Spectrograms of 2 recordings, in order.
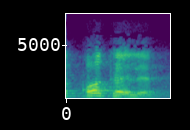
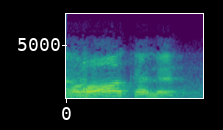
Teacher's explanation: إذا أجى ألف بعده هاي حركة الفتحة راح تضاعف، تكون ضعف بمقدار حركتين · Shown in: second take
